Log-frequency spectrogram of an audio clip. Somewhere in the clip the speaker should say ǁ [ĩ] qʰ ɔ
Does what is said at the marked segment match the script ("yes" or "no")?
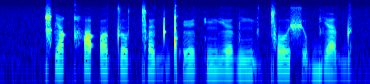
no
